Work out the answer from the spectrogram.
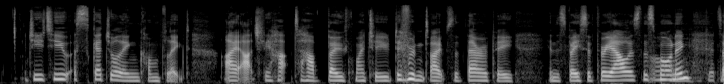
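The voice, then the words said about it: Hoarse voice. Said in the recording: “I'm just going to apologise for my hoarse voice today.”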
